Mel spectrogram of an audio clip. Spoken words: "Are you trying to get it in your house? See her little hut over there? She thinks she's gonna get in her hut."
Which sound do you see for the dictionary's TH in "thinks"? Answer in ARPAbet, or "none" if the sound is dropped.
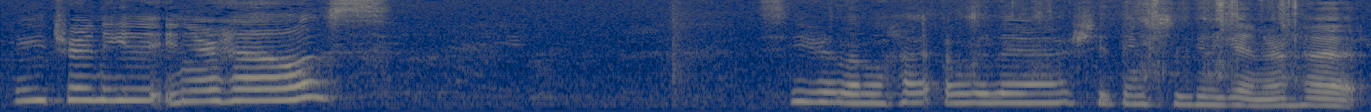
TH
